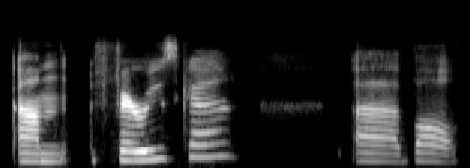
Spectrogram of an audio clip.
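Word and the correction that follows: Fairuza Balk: who played Faruza Balk, yeah.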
